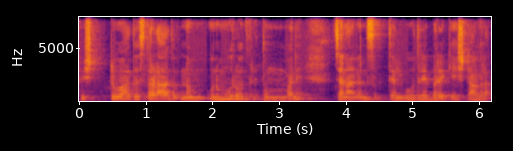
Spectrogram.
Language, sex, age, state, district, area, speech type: Kannada, female, 45-60, Karnataka, Mysore, rural, spontaneous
